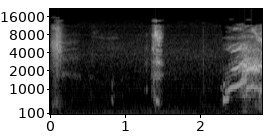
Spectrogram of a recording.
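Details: Adult woman on a reality TV show sneezing: a brief sharp sneeze burst followed by a loud voiced outburst over faint room noise.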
